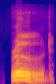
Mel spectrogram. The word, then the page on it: rude: American English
